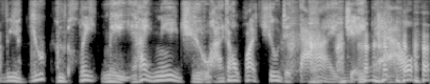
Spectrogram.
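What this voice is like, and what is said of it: Joker villain character voice. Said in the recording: “Batman Joker kind of relationship ... That's a very good impression.”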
